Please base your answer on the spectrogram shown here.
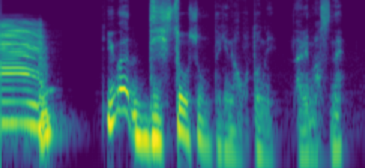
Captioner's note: distortion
